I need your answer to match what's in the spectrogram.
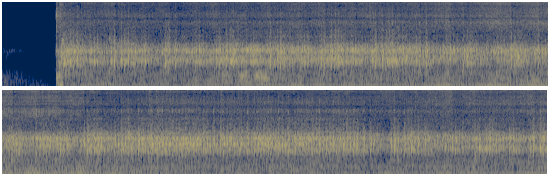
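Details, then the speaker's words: Used direct-drive air compressor under load while pressurizing: loud, harsh mechanical clatter that grows with load. The diaphragm is fine; the cause is a loose counterweight on the eccentric shaft. "quanto mais carga eu der no compressor mais barulho ele faz"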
